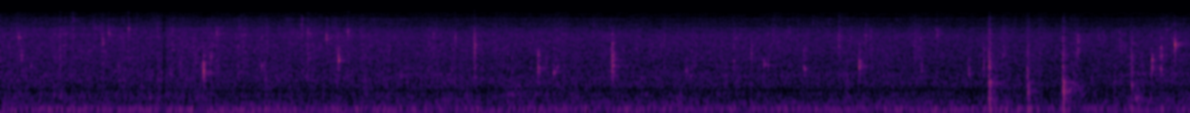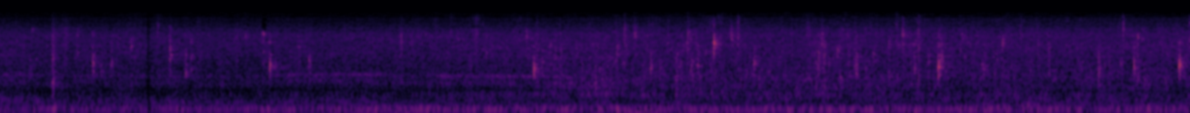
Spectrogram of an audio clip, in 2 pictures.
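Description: Potato pancakes frying in hot vegetable oil in a pan: a steady sizzle with frequent, irregular sharp pops and crackles.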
